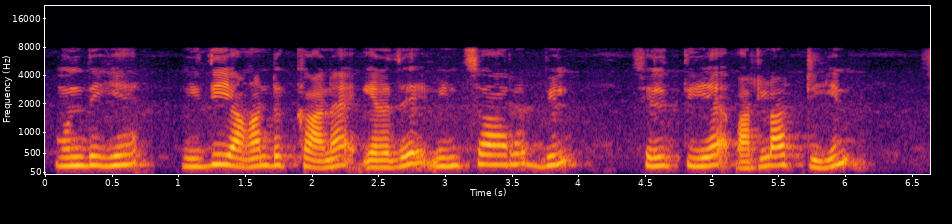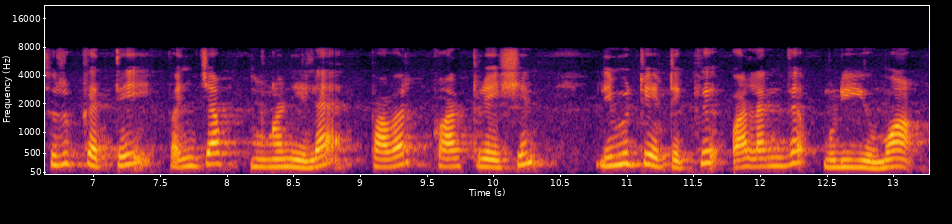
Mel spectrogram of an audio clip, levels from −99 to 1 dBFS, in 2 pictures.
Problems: none marked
